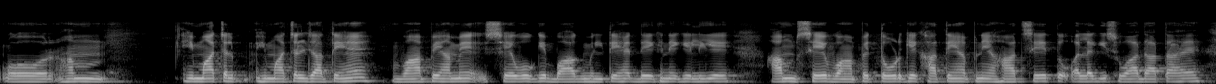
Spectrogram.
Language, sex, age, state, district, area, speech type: Hindi, male, 18-30, Madhya Pradesh, Gwalior, rural, spontaneous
